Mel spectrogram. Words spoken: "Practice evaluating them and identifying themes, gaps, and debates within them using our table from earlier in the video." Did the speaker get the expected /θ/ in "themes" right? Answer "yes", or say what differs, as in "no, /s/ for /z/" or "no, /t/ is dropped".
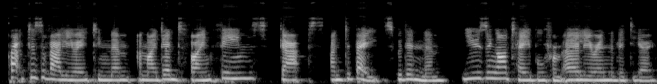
yes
